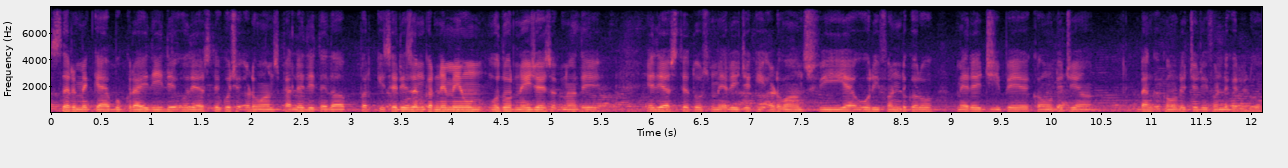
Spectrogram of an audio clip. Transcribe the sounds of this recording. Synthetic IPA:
səɾmɛ̃ːkɛːbʊkːɾaːiːd̪iːt̪eːoːd̪eːɦəst̪eːkʊt͡ʃʰəɖʋaːnspɛːleːd̪ɪt̪ːeːd̪aːpəɾkɪseːɾiːzənkəɾneːmẽːɦʊnoːd̪oːɾnəɦĩːd͡ʒaːisəknãːt̪eː | eːd̪eːɦəst̪eːt̪ːsmeːɾiːd͡ʒeːkiːʔəɖʋaːnsfiːɛːoːɾiːpʰəɳɖkəɾoː | meːɾeːd͡ʒiːpeːəkaːʊ̃ɳʈt͡ʃjãː | bɛ̃ːŋkəkaːʊ̃ɳʈt͡ʃɾiːpʰəɳɖkəɾiːɾoː

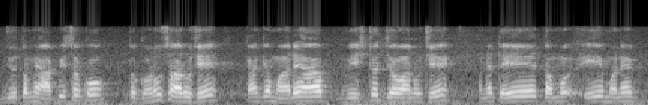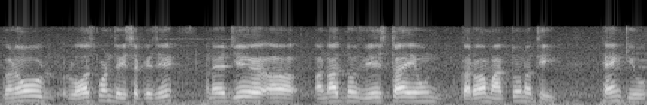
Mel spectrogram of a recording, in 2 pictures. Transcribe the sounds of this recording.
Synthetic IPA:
d͡ʒot̪əmeapiʃəkot̪oɡʱəɽ̃ũsaɾũt͡ʃʰe | kãɳkemaɾeaʋeʃʈət̪d͡ʒəʋanũt͡ʃʰeənet̪et̪əmeməneɡʱəɽ̃olɔspəɳd͡ʒəiʃəket͡ʃʰeəned͡ʒe | ənad̪noʋesʈ̪ʰaeũ | kəɾʋamãɡ̚t̪ũnət̪ʰi | ʈ̪ʰɛ̃ŋkju

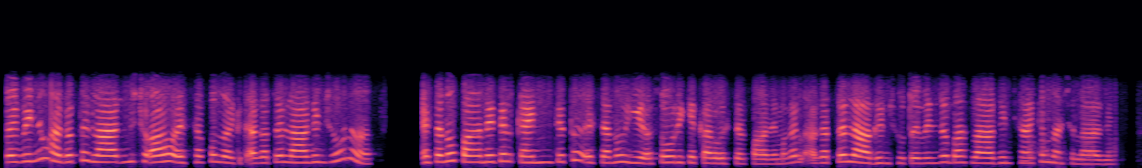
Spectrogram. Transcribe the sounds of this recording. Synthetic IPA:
t̪oʋinuɐɡɐɾt̪olaːɡnit͡ʃʰuaːɦoesʲakoləːkit̪ɐɡɐɾt̪oilaːɡɨnʲt͡ʃʰoːna | esʲenoːpaːnet̪ʲelkɐnit̪ʲit̪ɨesanojesoːɾikʰekɐɾoːest̪elpaːnemɐɡɐɾɐ̰ɡɐɾt̪olaːɡɨnʲt͡ʃʰut̪ojʋinʲzobɐslaːɡɨnʲt͡ʃʰaːkinɐt͡ʃʰulaːɡɨnʲ

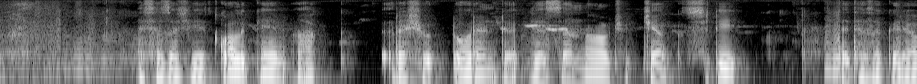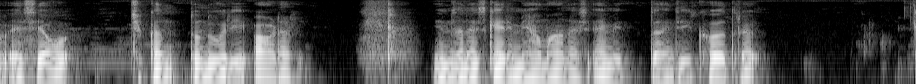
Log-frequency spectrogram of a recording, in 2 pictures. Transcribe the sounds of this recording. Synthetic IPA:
ɐsʲɐzɐt͡ʃiːt̪kɐ̰lɡeːna̰ːk̚ | ɾɐʃuʈoːɾɐɳʈɨ̰jɐzɐnaːwt͡ʃʰut͡ʃɐksiʈiː | t̪ɐt̪ʲʰɐs̬ɐkəɾʲaːwʔesjɐw | t͡ʃʰikɐnd̪und̪uːɾiːʔaːɾɖɐɾ | jimzɐnɐsʲkeːɾimiɦɐmaːnɐsʲɐmit̪ɐːnd̪iːkʰəːt̪ɾɨ

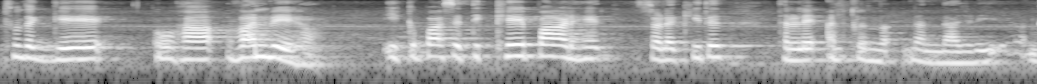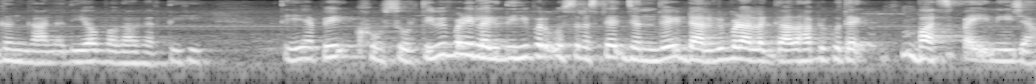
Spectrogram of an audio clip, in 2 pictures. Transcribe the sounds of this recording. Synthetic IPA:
t̪ʰõːd̪əɡeː | oːɦaːʋənʋeːɦaː | ɪkpaːseːt̪ɪkʰːeːpaːɽɦẽː | səɽəkʰːiːt̪eːt̪ʰəlːeːʔəlkʰnənd̪aːd͡ʒeːɽiːɡəŋɡaːnəd̪iːɛːoːbəɡaːkəɾd̪iːɦiː | t̪eːəpiːkʰuːbsuːɾt̪iːʋiːbəɽiːləɡd̪iːɦiːpəɾʊsɾəst̪eːd͡ʒənd̪eːɖəɾʋiːbəɽaːləɡaːd̪aːɦːpikʊt̪eːbəspəḭːnĩːd͡ʒaː

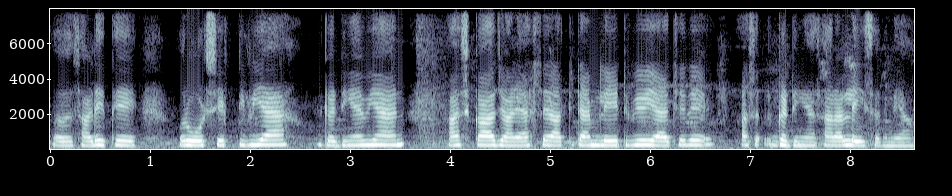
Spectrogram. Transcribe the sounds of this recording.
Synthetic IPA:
saːɽeːɪt̪ʰːeː | ɾoːɖseːpʰʈiːʋiːɛː | ɡəɖːɪjãːʋiːɛːɦənəd͡ʒkaːd͡ʒaːɽ̃eãseɾaːt̪ːiːʈaːimleːʈʋiːɦoiːɛːt͡ʃeɾe | əsɡəɖːɪjãːsaːɾãːləiːsəkd̪eːãː

